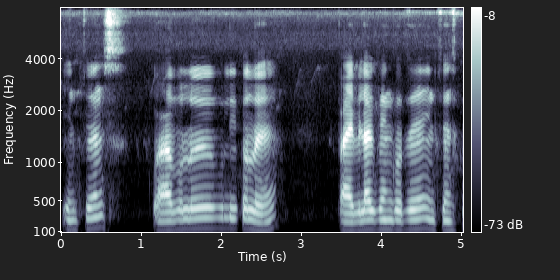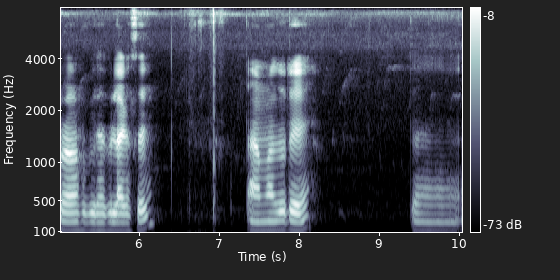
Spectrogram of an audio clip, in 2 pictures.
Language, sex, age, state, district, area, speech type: Assamese, male, 30-45, Assam, Lakhimpur, rural, spontaneous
